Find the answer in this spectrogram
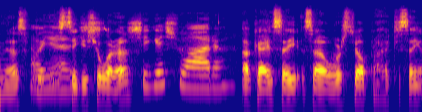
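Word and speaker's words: Sighişoara: we had to practice pronouncing this. Oh, yes. Sighisoara.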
